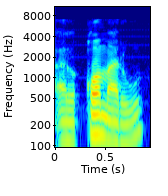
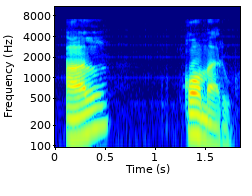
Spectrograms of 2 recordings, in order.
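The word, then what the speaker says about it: القمر: qamarun yakni qf perhatikan Al pada kata alqamaru ketika kita menyebutkannya ya ketika kita menyebutkannya maka disebutkan dengan jelas Al qaru ya AL qomaru nah ketika disebutkan Al dengan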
